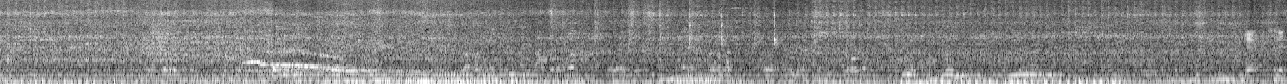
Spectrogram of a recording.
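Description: A Honda Click scooter engine idles steadily with a constant low mechanical hum and fine rattling for the whole stretch, while someone talks over it nearby.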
